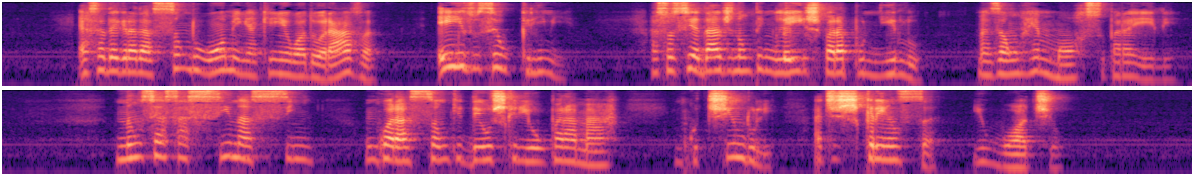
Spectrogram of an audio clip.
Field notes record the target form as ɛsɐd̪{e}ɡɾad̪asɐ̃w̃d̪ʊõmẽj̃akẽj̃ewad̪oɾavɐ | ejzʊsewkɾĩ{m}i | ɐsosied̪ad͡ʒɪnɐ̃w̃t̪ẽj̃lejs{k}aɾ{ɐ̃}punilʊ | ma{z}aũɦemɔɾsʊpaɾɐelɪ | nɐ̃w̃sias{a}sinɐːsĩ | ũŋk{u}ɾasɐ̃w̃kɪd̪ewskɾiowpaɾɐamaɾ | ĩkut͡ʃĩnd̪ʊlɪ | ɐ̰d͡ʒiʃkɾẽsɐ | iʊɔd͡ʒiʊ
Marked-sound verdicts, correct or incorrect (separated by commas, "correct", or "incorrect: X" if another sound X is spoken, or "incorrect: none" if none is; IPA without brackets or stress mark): correct, correct, incorrect: p, incorrect: ɐ, correct, correct, incorrect: o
